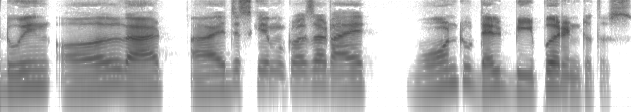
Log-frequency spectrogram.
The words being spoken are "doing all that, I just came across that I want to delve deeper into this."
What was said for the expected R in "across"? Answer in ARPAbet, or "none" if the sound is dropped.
none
